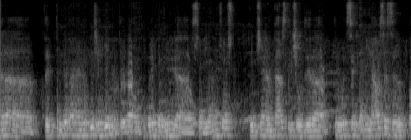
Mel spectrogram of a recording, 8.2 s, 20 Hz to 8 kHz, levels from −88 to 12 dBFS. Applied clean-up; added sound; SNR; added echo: neural separator model SepFormer DNS4.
